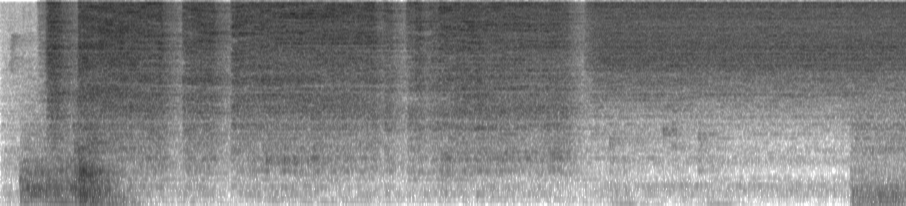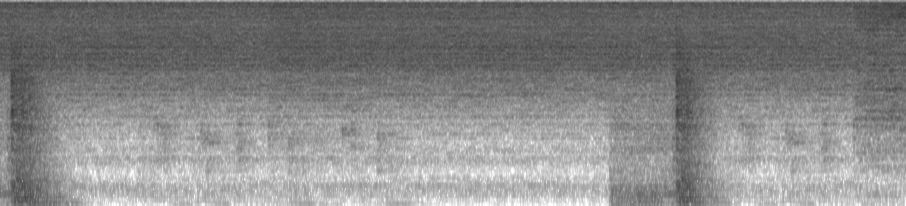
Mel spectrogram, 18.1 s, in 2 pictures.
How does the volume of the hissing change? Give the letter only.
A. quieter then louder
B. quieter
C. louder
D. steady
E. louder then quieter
B.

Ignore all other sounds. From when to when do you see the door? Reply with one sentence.
The door can be heard from 0.1 to 1.3 s, from 8.5 to 9.7 s and from 15.2 to 16.1 s.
